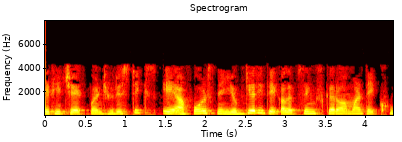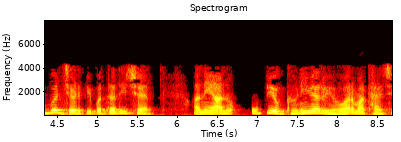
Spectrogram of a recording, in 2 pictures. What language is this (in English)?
Gujarati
